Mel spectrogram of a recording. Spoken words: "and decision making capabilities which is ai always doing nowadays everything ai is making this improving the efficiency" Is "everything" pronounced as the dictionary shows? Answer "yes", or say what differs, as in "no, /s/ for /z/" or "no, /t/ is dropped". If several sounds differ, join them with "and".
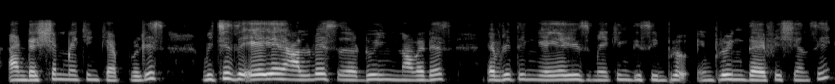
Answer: no, /t/ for /θ/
